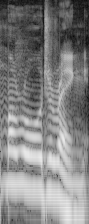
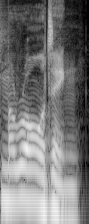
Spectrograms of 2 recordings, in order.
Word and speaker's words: marauding: And it's not maraudering. It's marauding. I add an extra syllable.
